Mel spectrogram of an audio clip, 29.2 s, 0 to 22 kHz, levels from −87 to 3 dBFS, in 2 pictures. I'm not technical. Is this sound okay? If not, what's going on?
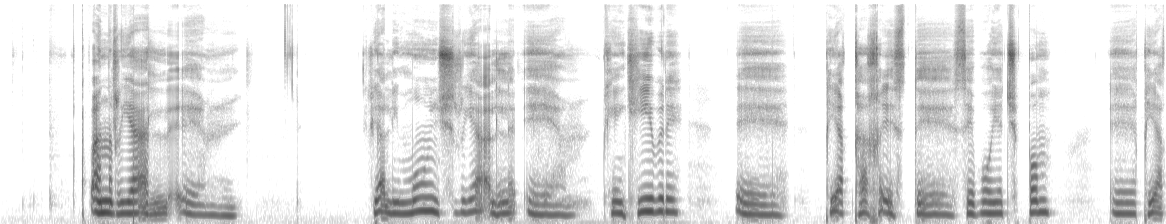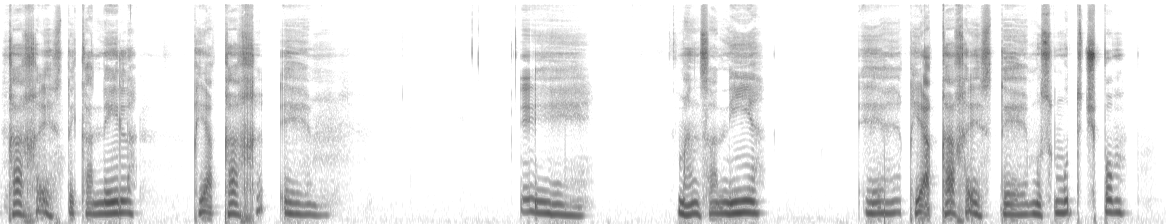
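No, not quite. The recording system likely handles sound in blocks of about four seconds, and each time it switches from one block to the next, a tiny sliver of audio is lost, only a few thousandths of a second. This is audio missing between chunks. You hear it as brief skips or small clicks in the speech at 1.67, 9.65, 13.65, 17.64, 21.63 and 25.63 seconds, where the sound on either side is joined directly together.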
